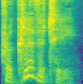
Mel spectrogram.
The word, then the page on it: proclivity: British English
